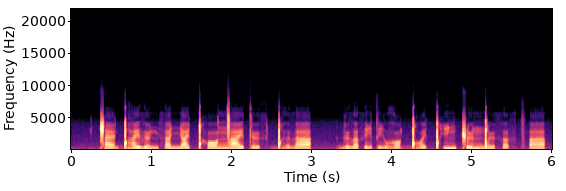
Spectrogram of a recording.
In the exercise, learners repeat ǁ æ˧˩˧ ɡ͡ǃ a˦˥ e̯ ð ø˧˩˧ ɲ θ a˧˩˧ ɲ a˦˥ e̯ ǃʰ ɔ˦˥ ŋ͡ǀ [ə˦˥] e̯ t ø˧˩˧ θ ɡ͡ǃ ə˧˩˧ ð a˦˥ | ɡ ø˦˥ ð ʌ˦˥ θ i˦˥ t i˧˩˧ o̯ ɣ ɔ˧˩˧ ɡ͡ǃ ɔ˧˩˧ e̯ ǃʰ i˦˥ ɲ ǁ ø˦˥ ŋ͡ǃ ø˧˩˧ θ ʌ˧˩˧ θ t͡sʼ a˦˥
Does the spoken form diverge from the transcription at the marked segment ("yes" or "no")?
yes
